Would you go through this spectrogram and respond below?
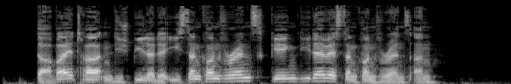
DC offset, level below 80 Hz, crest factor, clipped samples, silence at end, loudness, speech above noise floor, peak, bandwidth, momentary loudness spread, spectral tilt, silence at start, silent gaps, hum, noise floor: under 0.1%; -46 dBFS; 16 dB; under 0.1%; 0.75 s; -16 LUFS; 35 dB; 0 dBFS; 17 kHz; 8 LU; -4 dB/octave; 0.25 s; none; none; -51 dBFS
